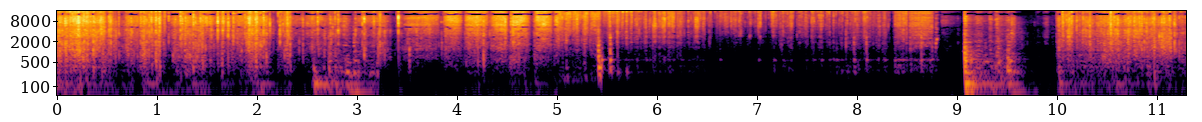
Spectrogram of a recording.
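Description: Crinkling and rustling of bagel packaging as the bagel sandwich is handled, with scattered small clicks, easing off after about five seconds. A sharp knock about nine seconds in is the loudest sound.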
